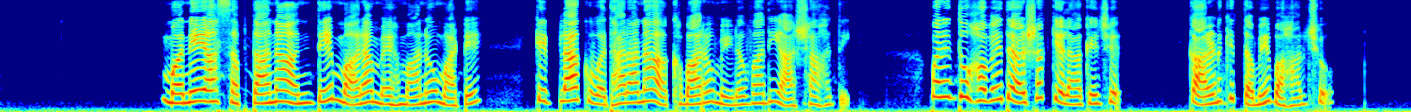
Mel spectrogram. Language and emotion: Gujarati, sad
